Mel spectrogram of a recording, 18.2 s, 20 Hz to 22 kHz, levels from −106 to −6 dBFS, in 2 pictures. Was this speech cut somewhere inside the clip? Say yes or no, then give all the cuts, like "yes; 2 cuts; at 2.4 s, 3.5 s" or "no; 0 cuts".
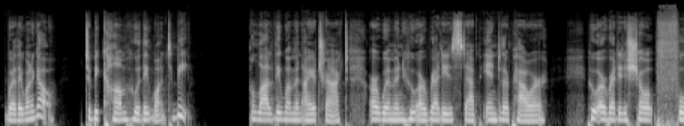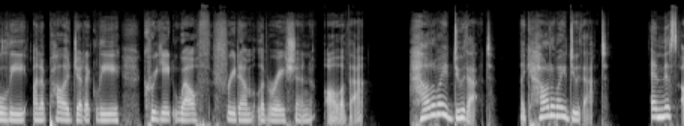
yes; 1 cut; at 14.4 s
